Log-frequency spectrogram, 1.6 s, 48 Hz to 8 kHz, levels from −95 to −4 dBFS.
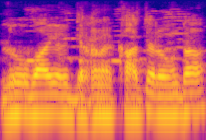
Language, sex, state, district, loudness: Garhwali, male, Uttarakhand, Uttarkashi, -16 LUFS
